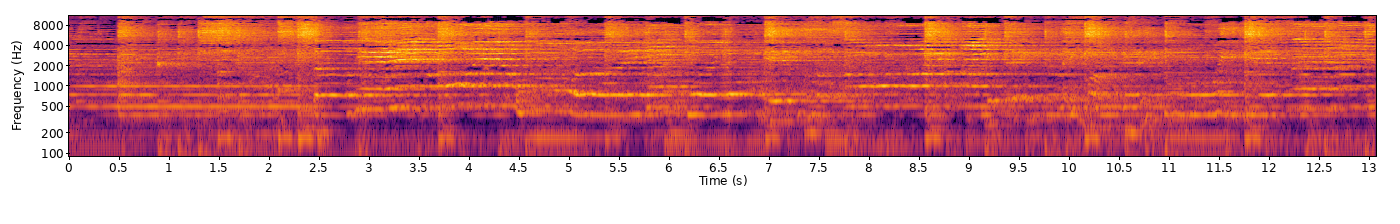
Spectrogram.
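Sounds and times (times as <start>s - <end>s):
keyboard: 0.0s - 13.0s
woman singing through microphone: 2.4s - 13.0s.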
